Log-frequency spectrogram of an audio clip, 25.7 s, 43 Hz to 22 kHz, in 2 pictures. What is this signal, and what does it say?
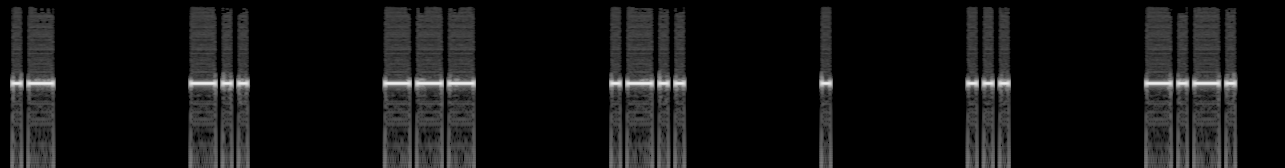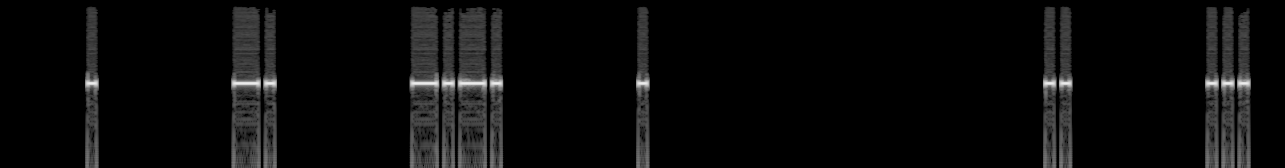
Morse code, heard as a keyed tone, about 15 wpm, spaced as for 5 wpm, 1000 Hz. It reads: ADOLESCENCE IS
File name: qotdfiles / 5wpm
